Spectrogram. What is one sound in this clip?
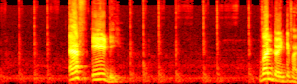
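A man speaks clearly and with animation, close to a microphone.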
